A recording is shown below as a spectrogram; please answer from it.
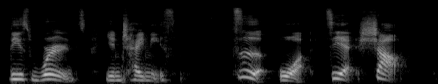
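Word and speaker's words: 自我介绍: It's 自我介绍. If you can see the right here about the pinyin, it will indicate how to pronounce these words in Chinese. 自我介绍，自我介绍 self-introduction, 自我介绍.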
